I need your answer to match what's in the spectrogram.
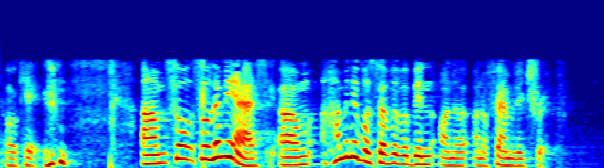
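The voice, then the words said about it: Jamaican accent. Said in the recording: “I'm from Jamaica, so if you hear an accent, that's where that is from.”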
